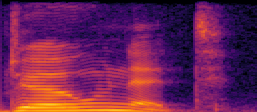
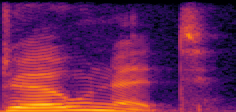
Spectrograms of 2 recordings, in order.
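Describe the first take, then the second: Both takes have the same delivery.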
